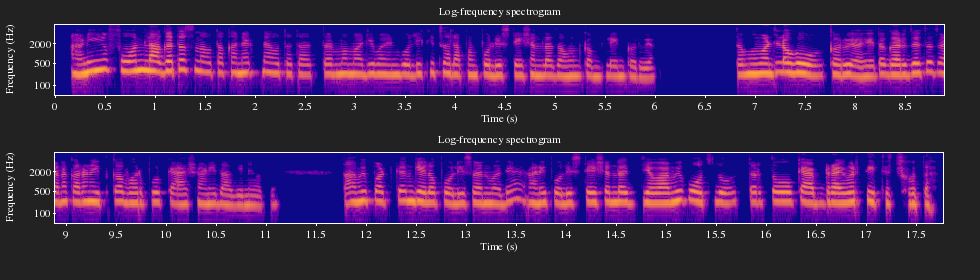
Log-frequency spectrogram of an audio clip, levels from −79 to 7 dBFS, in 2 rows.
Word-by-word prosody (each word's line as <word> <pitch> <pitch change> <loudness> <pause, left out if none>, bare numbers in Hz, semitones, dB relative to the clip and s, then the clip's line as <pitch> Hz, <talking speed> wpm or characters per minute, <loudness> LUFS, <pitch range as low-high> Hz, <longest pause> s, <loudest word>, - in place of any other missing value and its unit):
आणि 260 +6 +5
फोन 295 +1 +6
लागतच 295 +2 +5
नव्हता. 265 -3 -4
कनेक्ट 255 -1 -1
नाही 270 -1 -4
होत 250 0 -6
होता. 230 -1 -7 0.2
तर 235 - -2
मग 235 +1 0
माझी 235 0 -1
बहीण 230 -1 -1
बोलली 230 0 -2
की 255 - -6
"चल 245 -2 -1
आपण 225 0 -3
पोलिस 220 -2 -1
स्टेशनला 215 0 -3
जाऊन 205 0 -2
कम्प्लेन्ट 205 -1 -6
करूया. 185 -2 -7 0.8
तर 230 - -2
मग 240 +1 +4
म्हटलं, 250 +1 +3
"हो 255 0 +8 0.3
करूया." 230 -2 +1
हे 205 +1 -2
तर 235 - 0
गरजेचंच 250 +4 +2
आहे 245 -2 -1
ना, 240 - -1
कारण 240 +1 +1
इतका 235 +1 -2
भरपूर 225 +1 -3
कॅश 200 -2 -5
आणि 210 0 -3
दागिने 190 -2 -5
होते. 185 +1 -14 0.7
तर 210 - -5
आम्ही 240 +2 +2
पटकन 250 +2 -1
गेलो 230 -2 +3
पोलिसांमध्ये 215 +1 -2 0.2
आणि 220 0 0
पोलिस 215 -1 -2
स्टेशनला 230 0 +1 0.2
जेव्हा 220 -1 +3
आम्ही 235 +3 +3
पोहोचलो 230 -3 0 0.2
तर 235 0 -3
तो 240 -1 +4
कॅब 220 -3 +1
ड्रायव्हर 230 +1 +3
तिथेच 225 -3 -3
होता. 210 0 -3
230 Hz, 185 wpm, -23 LUFS, 215-245 Hz, 0.8 s, हो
